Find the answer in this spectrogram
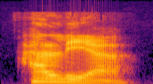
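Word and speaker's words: Paglia: that's what Camille um Pia you don't pronounce the G um Camille P Pia says you know they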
